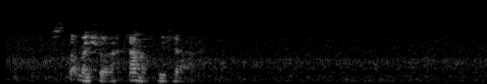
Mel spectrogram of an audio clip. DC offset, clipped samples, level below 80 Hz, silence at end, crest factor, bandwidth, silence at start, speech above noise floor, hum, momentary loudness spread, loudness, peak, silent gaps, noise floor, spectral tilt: under 0.1%; under 0.1%; -78 dBFS; 0 s; 26 dB; 14 kHz; 0.05 s; 21 dB; none; 23 LU; -37 LUFS; -18 dBFS; none; -59 dBFS; -4.5 dB/octave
